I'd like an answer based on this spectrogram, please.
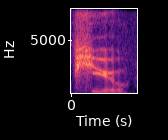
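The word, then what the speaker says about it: pyew: that's called PE it's spelled pyw and uh pronounced Pew and it is a command line hex editor viewer and disassembler so Pew allows us to navigate and explore uh an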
